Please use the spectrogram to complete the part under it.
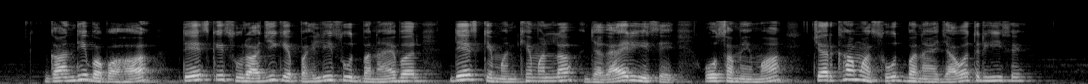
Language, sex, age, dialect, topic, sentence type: Chhattisgarhi, male, 18-24, Western/Budati/Khatahi, agriculture, statement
